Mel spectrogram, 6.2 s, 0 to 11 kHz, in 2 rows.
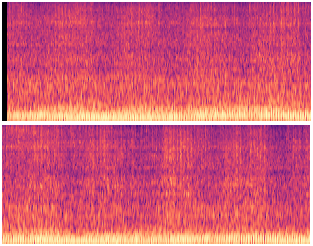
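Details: Brand-new 2017 Gravely ZT HD 52-inch mower, blades (PTO) engaged: steady engine drone with faint loose rattle, apparently from the left deck belt; noise present since new, quieter when that belt's spring tension is increased.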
